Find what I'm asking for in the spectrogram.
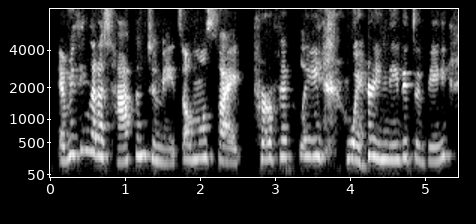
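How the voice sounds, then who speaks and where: Speaking at a moderate pace with ordinary pitch variation, a woman has an unremarkable speaking voice. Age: 30s. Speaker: entrepreneur and business coach. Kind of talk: casual interview.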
